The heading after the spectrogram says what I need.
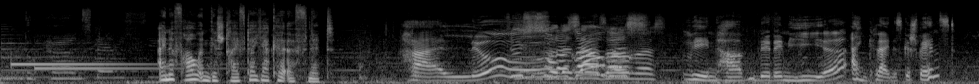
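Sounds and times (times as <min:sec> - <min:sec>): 
electronic doorbell chime at a house front door: 0:00.1 - 0:02.5
speech: 0:01.6 - 0:03.4, 0:04.0 - 0:09.7.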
